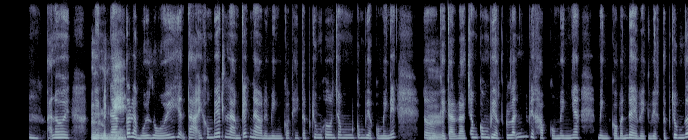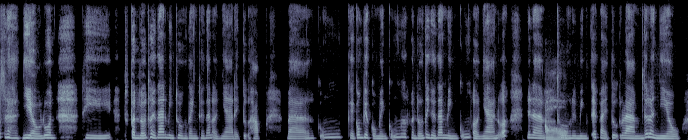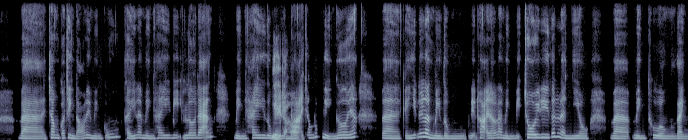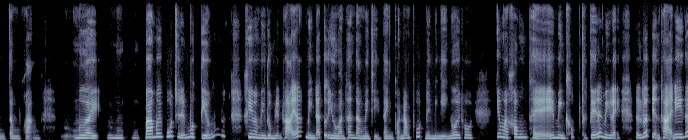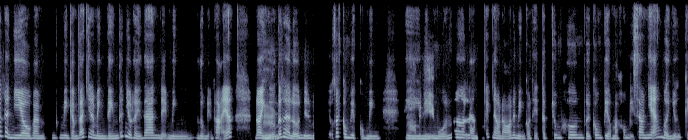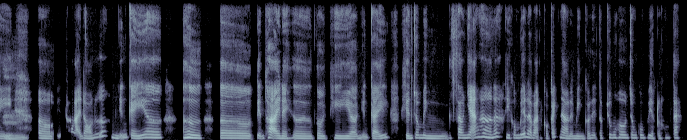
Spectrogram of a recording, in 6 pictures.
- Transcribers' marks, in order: laughing while speaking: "là"; other background noise; tapping; laughing while speaking: "ờ"
- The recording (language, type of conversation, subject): Vietnamese, advice, Làm thế nào để duy trì sự tập trung lâu hơn khi học hoặc làm việc?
